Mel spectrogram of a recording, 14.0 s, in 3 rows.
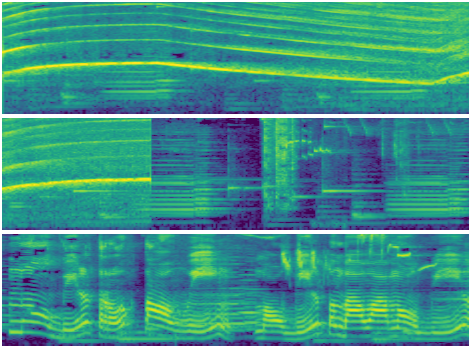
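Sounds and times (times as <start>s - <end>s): ambulance siren wailing: 0.0s - 6.2s
background music: 0.0s - 14.0s.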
